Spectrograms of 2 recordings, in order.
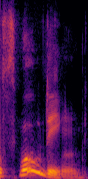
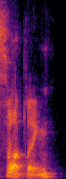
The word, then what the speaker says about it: Swadling: Today with me is Michael Swadling. Oh, I think I pronounced that incorrectly, didn't I? How do I You did. say it? I'm sorry. So it's swaddling. Swadling.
